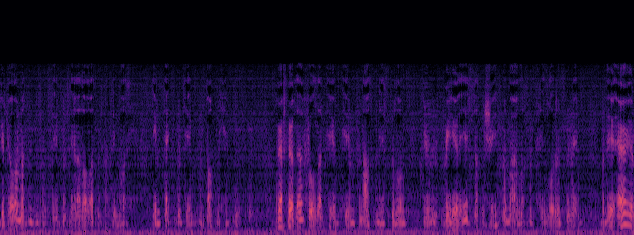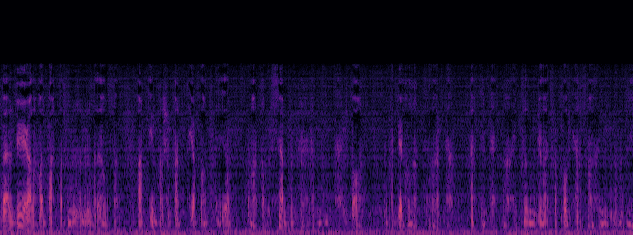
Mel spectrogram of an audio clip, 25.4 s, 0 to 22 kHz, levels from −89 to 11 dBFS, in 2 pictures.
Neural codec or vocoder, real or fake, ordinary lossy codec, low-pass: autoencoder, 22.05 kHz, a latent of 192 numbers a frame, VITS, trained on many speakers; fake; none; 7.2 kHz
